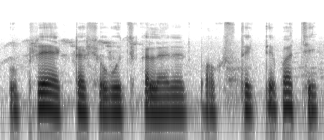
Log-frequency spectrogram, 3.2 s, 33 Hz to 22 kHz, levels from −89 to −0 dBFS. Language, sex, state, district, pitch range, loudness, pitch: Bengali, male, West Bengal, Alipurduar, 120-140 Hz, -19 LUFS, 130 Hz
